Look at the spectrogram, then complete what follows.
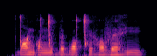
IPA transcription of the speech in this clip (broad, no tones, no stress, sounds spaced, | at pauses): dˤ e ŋ ɡ ɔ ŋ͡ǀ ʉ b ɛ b ɔ ǀʰ ʏ ɦ ɔ v ɛ ɦ i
